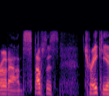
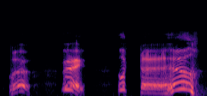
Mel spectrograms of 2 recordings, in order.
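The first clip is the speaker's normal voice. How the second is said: startled, surprised bugbear voice outburst; 4 semitones higher than usual. Storyteller voicing a bugbear reacting to a shout in Goblin, startled bugbear outburst. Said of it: "this bugbear is like".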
